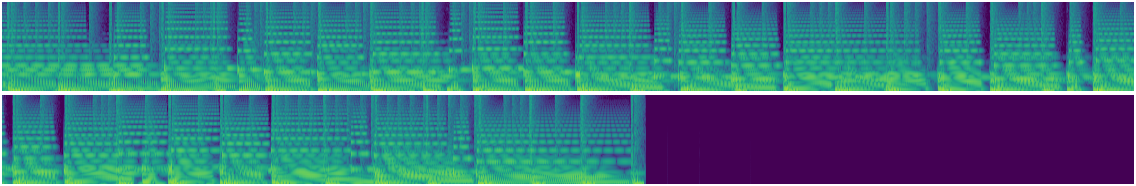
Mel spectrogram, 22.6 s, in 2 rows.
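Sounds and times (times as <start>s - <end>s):
victory march: 0.0s - 17.8s.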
